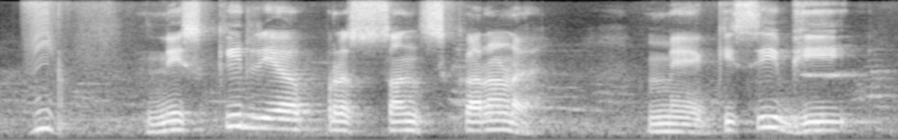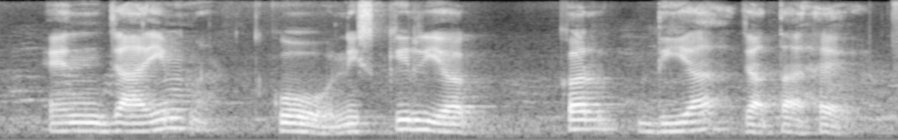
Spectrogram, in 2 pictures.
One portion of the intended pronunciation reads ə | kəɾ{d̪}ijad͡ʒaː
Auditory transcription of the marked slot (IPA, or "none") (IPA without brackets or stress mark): d̪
